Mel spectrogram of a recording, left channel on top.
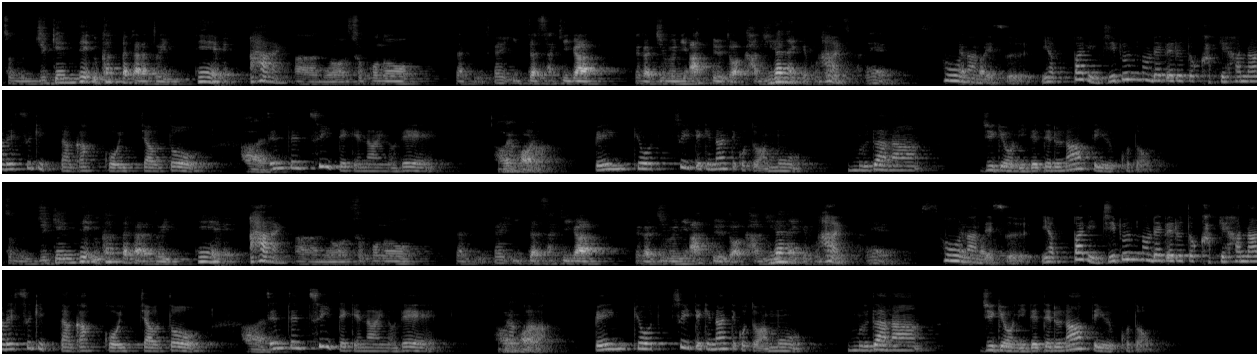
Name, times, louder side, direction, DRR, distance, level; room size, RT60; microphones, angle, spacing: voice 1, 0.0-1.7 2.0-2.2 2.9-4.1 4.5-5.9 6.3-8.4 8.6-8.8 9.8-9.9 14.9-15.2 17.5-17.9, left 2 dB, 70° left, 3 dB, 1.6 m, -34 dB
voice 2, 2.5-2.9 8.2-8.4 9.4-14.5 15.2-16.9 17.6-18.0 18.5-20.5 21.0-21.7 22.3-24.1, right 2 dB, 25° right, 10 dB, 0.5 m, -34 dB
5.8 x 4.8 x 5.8 m, 0.64 s
head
